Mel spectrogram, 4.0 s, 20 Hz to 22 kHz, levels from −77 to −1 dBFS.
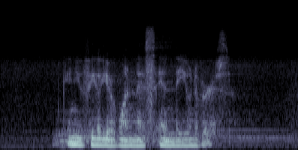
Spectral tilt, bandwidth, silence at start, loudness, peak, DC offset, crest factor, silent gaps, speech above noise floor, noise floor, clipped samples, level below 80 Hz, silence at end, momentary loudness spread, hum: -7 dB/octave; 10 kHz; 0.7 s; -27 LUFS; -12 dBFS; under 0.1%; 16 dB; none; 28 dB; -55 dBFS; under 0.1%; -78 dBFS; 0.05 s; 23 LU; none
